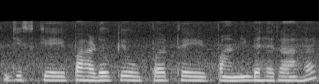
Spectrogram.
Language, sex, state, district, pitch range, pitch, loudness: Hindi, female, Chhattisgarh, Raipur, 180-195 Hz, 185 Hz, -14 LUFS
